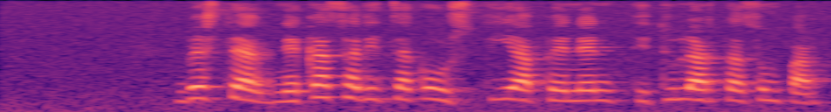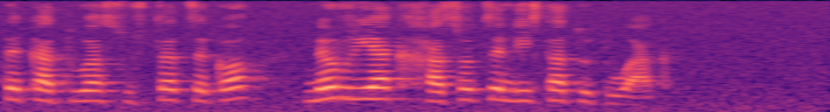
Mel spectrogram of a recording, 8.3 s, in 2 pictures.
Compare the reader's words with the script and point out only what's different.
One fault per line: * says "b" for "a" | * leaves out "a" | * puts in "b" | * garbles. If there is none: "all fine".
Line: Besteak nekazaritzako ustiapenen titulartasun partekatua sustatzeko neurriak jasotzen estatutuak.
all fine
